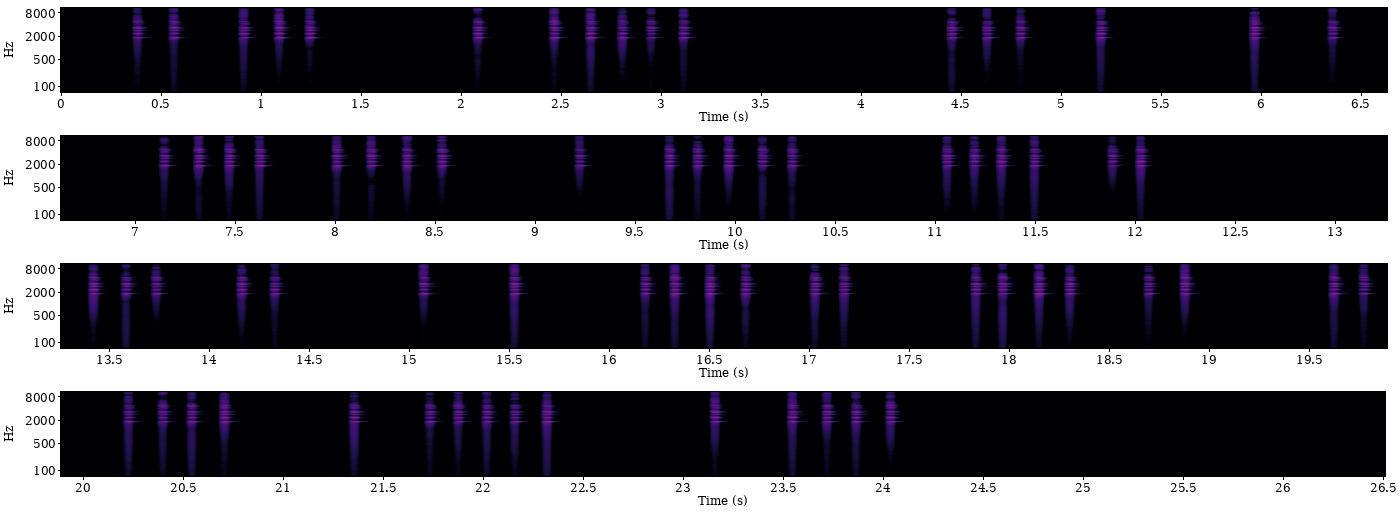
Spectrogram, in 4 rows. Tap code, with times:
0.4-3.2 HE
4.5-12.1 LATER
13.4-24.1 MARRIED

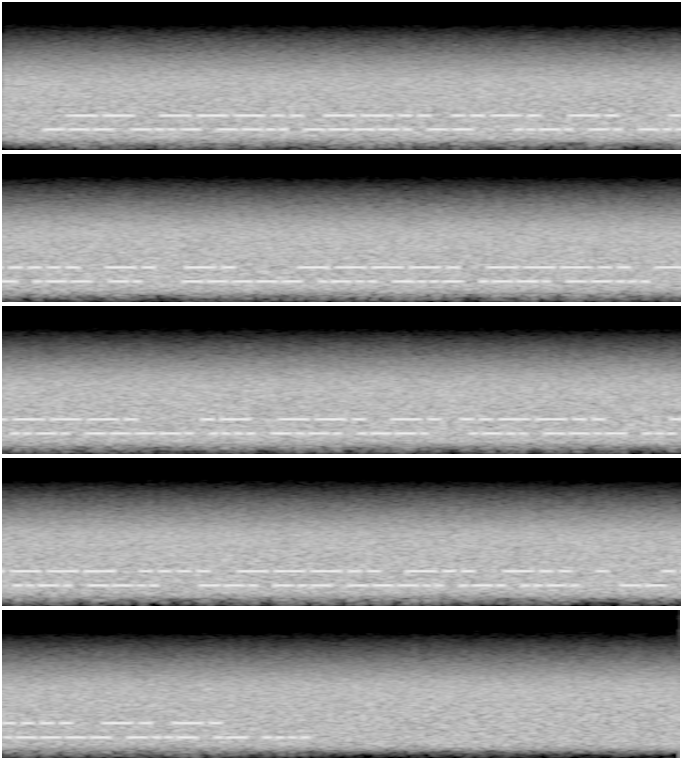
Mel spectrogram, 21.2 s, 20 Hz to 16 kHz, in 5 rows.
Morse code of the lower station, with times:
0.3-2.9 OXZ9M
3.2-5.1 FNKWN
5.4-8.3 0LXP7
8.5-11.1 F9HCP
11.4-13.7 LQSFZ
14.0-16.3 GK8RF
16.6-18.9 M1XAH

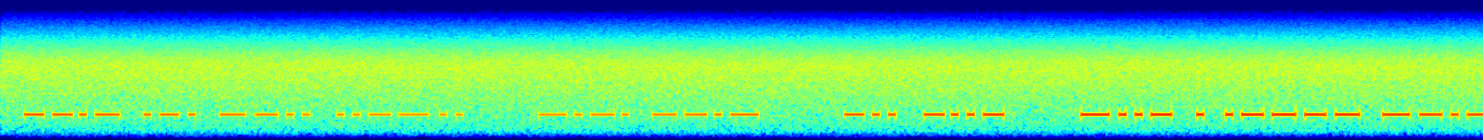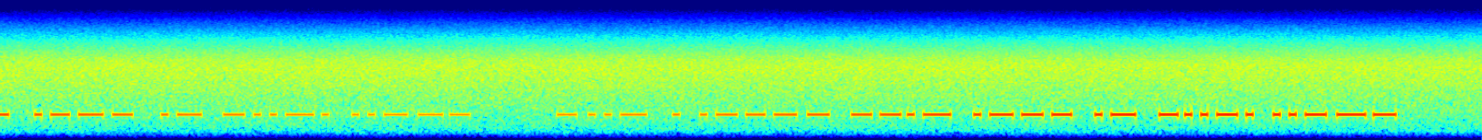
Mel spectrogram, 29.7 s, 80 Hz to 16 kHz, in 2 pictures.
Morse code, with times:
0.2-4.6 QRZ?
5.4-7.6 CQ
8.4-10.0 DX
10.8-19.5 XE1QJA/2
20.4-28.8 XE1QJA/2

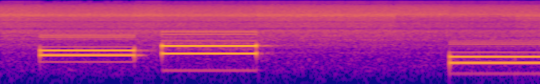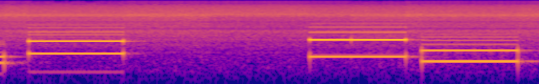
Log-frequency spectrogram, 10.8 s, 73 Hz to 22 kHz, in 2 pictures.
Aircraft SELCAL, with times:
0.4-2.6 FJ-GM
4.5-6.6 AE-GR
8.5-10.6 ES-BJ

